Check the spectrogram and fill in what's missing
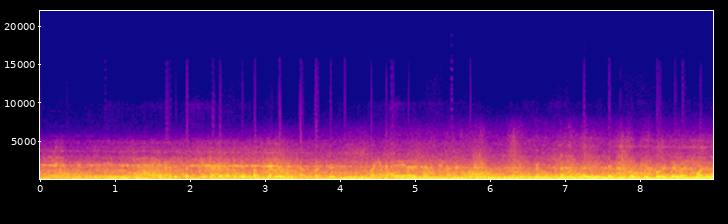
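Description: A large airliner going around at Los Angeles airport produces a steady, loud engine roar that fills the whole stretch.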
